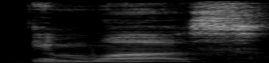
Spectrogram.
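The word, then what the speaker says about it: Imwas: in uh if you in arabic it is called imwaz it's spelled i-m-w-a-s or in hebrew it's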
